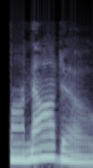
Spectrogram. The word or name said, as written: manado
